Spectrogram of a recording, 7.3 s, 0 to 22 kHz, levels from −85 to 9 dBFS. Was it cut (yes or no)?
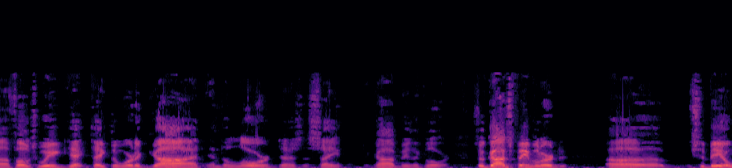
no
